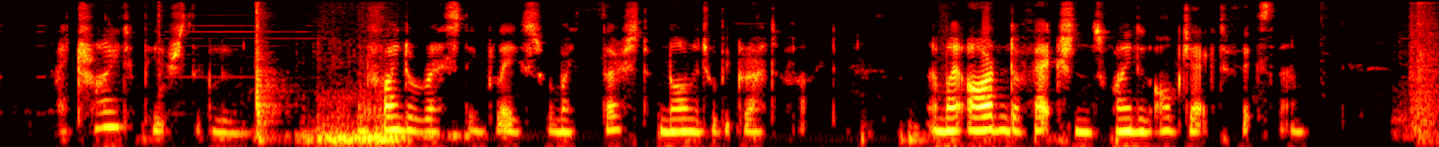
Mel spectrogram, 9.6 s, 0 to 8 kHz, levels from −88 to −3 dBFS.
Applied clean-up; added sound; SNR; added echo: classical method spectral subtraction.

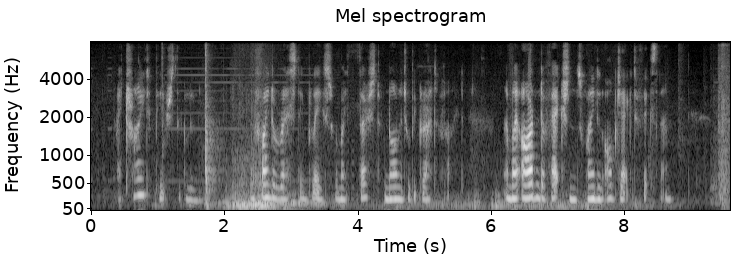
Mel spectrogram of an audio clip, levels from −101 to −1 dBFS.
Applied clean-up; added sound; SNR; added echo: none; Sliding door; 11 dB; none.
